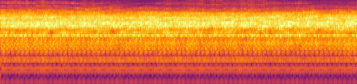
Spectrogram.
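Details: Continuous, even mechanical buzz with hissing airflow from a nebulizer used as a breathing aid for a little one who coughs and sneezes; nebulizer running.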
